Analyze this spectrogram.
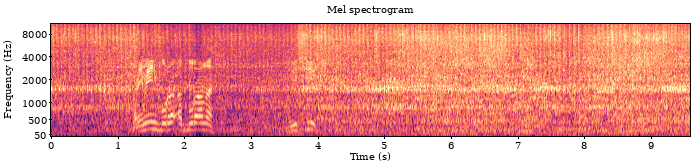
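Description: A vehicle engine runs steadily and loudly.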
